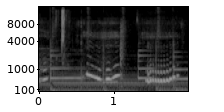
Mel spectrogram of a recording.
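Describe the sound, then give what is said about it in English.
A cat chirping in melodic tones, a few short rising and falling calls followed by a rapid fluttering trill near the end. “they're known for their melodic chirps when they do feel like talking.”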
